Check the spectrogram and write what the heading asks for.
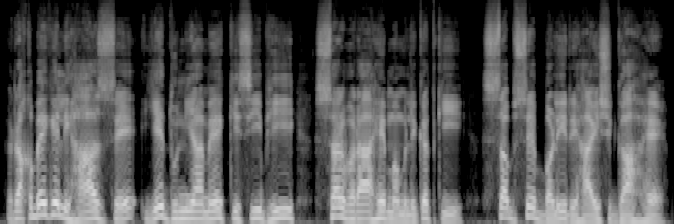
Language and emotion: Urdu, neutral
